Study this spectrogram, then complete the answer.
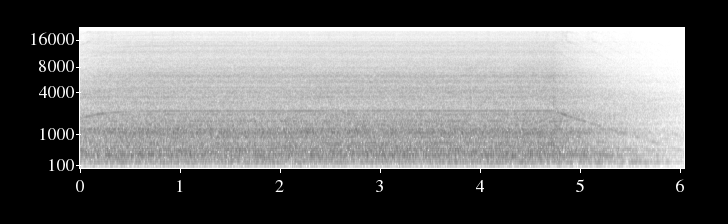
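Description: A Kirby Sentria 2 dirty fan vacuum cleaner runs with a loud, steady, airy roar and whine close by, then spins down and fades over the final second or so, with no talking.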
